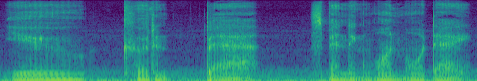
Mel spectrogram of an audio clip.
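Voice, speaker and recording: A man playing a seductive, menacing demon lord in an ASMR roleplay, teasing and condescending in a breathy voice with drawn-out pauses. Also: fairly even intonation, a little mellow, a little hiss or hum, exaggerated voice. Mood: smug, seductive. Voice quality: very deep, breathy whisper-heavy voice. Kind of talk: ASMR roleplay, close whispered delivery.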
